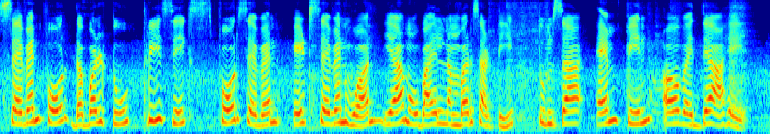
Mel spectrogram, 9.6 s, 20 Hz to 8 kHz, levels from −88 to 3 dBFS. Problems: none marked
